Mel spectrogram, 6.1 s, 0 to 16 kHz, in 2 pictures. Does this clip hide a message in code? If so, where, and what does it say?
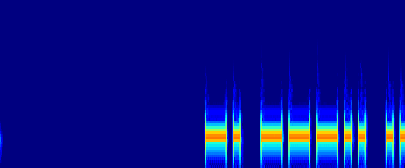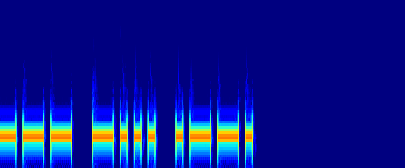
Yes: Morse code from 1.5 to 4.9 s, heard as a keyed tone, about 23 wpm, 700 Hz. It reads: N8JBP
